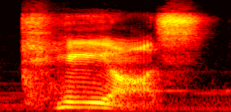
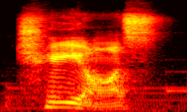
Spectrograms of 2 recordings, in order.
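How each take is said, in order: First: The word starts with a k sound. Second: The word starts with a ch sound. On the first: The speaker calls it right. "but rather chaos" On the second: The speaker calls it wrong. "remember the C H sound like ch... This is not going to be chaos"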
